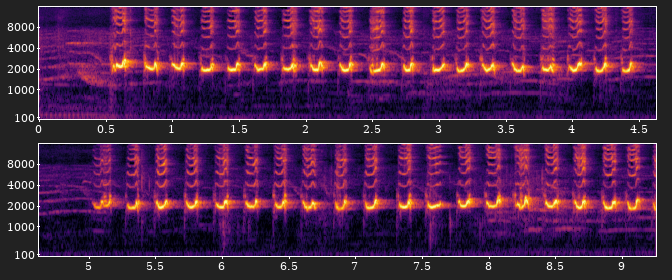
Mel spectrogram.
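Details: Greater green leafbird in full, energetic 'mbeset' song meant to provoke rivals: a fast run of sharp, bright chirps repeated more than twice a second, a brief pause near five seconds, then the same rapid chirping resumes.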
